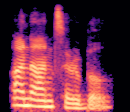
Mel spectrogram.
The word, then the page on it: unanswerable: Indian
